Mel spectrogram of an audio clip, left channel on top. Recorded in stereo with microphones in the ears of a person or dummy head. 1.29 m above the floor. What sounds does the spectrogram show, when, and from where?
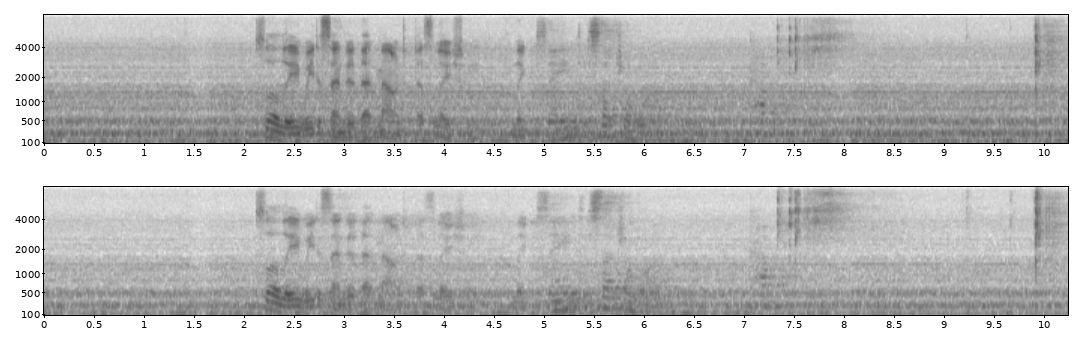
2.1 s a man speaking: 5° left (ahead or behind), 0.6 m; by 4.8 s 65° left (ahead or behind), 1.4 m
4.9 s a woman speaking: 35° left (ahead or behind), 4 m
7.3 s tape being pulled: 10° right (ahead or behind), 3 m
